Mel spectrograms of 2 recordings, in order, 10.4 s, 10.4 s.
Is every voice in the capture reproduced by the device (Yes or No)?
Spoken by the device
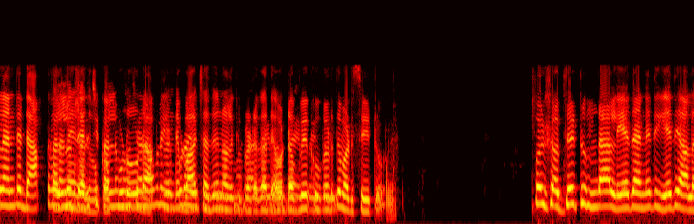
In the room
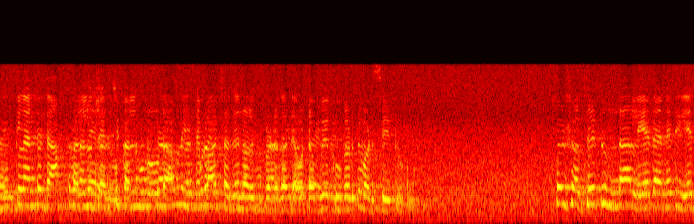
Yes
